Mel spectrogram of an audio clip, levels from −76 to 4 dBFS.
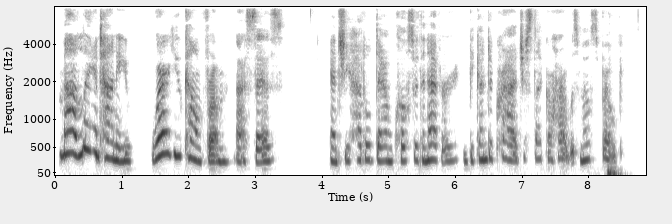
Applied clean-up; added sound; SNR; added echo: neural mask model Resemble Enhance denoiser.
